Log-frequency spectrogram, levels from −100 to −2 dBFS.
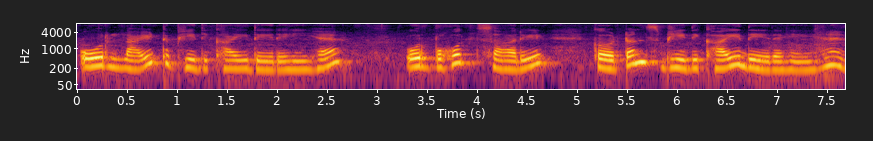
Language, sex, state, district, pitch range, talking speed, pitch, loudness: Hindi, female, Punjab, Pathankot, 190-270 Hz, 125 wpm, 210 Hz, -17 LUFS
